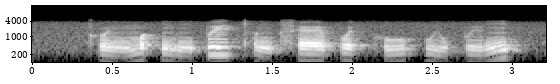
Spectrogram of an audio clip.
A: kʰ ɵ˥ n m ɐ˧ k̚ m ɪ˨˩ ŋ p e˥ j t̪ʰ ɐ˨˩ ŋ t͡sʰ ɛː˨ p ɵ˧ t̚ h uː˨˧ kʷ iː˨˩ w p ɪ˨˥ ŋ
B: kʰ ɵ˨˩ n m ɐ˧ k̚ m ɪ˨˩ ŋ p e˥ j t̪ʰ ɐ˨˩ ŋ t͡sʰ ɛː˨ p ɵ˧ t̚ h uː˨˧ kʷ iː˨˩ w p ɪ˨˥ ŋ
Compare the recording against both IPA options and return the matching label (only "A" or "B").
B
